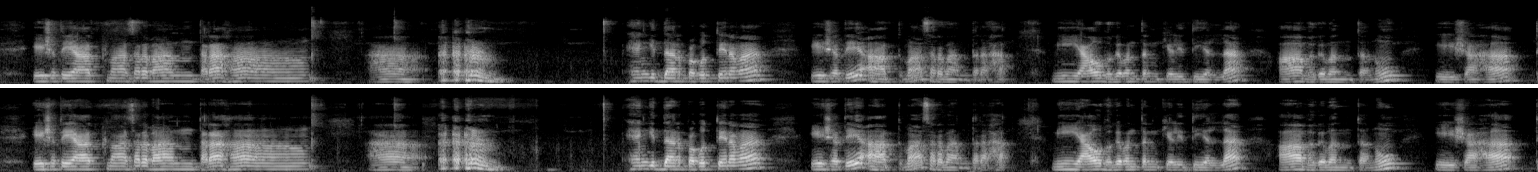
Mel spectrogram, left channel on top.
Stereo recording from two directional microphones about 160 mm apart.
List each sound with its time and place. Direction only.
0.3 s speech: 35° right (ahead or behind)
6.0 s speech: 30° right (ahead or behind)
